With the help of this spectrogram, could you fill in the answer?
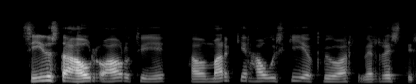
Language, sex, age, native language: Icelandic, male, 40-49, Icelandic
